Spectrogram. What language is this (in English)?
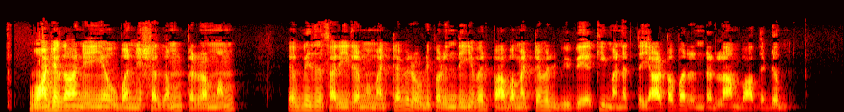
Tamil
